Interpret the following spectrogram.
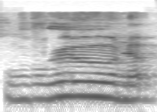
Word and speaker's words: Rune: Um, I think it's rune race, like a rune. Rune. What am I saying? Ruin, Rune, not ruin, like Rune.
